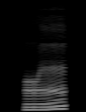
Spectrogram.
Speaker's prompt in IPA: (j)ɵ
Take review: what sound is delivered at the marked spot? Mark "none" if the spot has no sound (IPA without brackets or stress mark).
ɹ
